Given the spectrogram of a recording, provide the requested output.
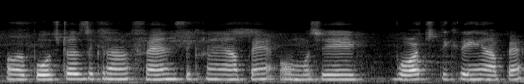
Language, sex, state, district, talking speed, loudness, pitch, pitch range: Hindi, female, Bihar, Purnia, 215 wpm, -17 LUFS, 230 Hz, 225-240 Hz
